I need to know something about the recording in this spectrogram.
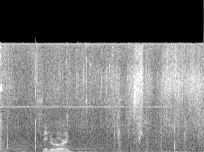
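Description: Faint outdoor background with a brief bit of a man's voice about a second in and a few faint ticks.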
